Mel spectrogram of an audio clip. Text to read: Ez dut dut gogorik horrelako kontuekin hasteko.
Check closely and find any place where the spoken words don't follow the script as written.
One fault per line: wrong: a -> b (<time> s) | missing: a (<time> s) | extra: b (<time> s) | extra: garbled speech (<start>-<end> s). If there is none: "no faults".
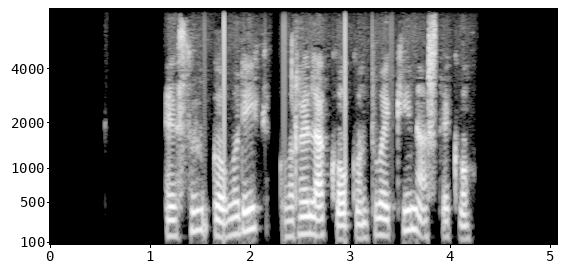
missing: dut (1.6 s)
